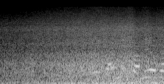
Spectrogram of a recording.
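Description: Rushing water at Chilanthiyar waterfall in Vattavada, Kerala, a steady broadband roar that builds slightly over a couple of seconds, near and continuous.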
